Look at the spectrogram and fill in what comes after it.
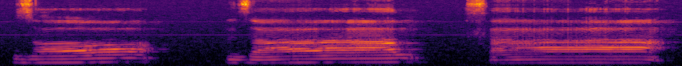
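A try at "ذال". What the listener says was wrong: জালটাকে আরেকটু নরম করতে হবে। জাল, থা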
